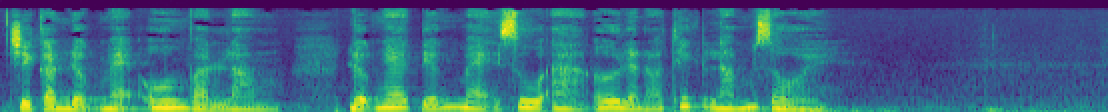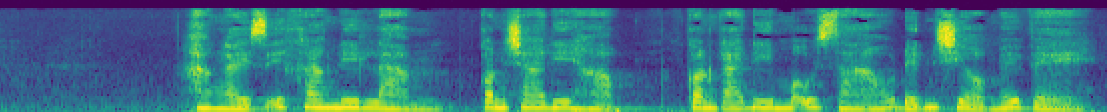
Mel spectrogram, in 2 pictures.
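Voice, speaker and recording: A woman narrating a story in an even, gentle reading voice. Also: mid-range voice, moderate pace, slightly rough.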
